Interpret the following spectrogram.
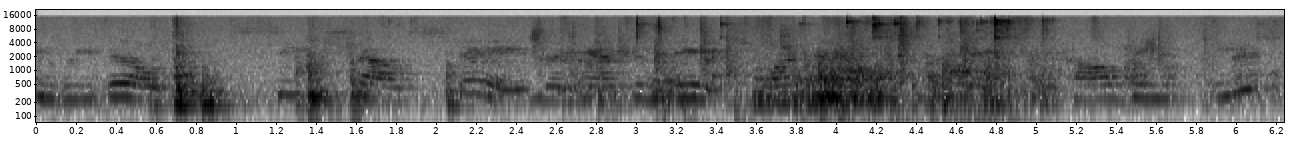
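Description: Havanese puppy whimpering and yipping in short cries that rise and fall in pitch while it plays with a bigger dog. Metallic jingling and clicks about three to five seconds in come from a dog's chain collar and tag.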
